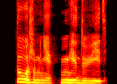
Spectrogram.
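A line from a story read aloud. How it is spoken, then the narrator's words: Snorting scoff. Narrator (Russian): хмыкнула Яна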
